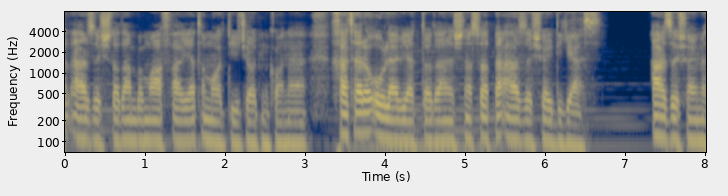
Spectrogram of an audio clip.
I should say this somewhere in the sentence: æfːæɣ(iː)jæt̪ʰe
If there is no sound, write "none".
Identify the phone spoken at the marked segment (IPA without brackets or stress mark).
i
